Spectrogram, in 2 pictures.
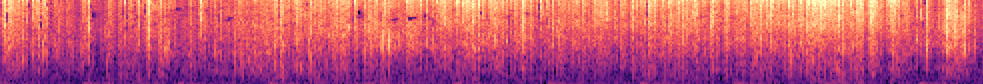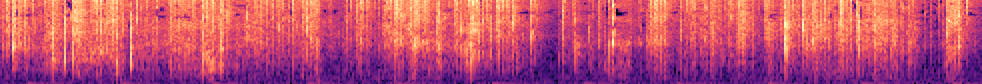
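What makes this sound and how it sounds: Long acrylic nails tap and scratch quickly across a solid, flat chocolate bar still in its aluminum foil wrapper as it is held and handled. The result is a dense, bright stream of crisp crinkling and scratchy clicks with almost no low end, each tap dying away almost instantly.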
